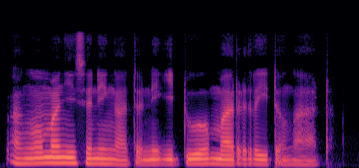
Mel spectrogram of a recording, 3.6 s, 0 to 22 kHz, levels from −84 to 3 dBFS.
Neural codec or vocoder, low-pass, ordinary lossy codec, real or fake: codec, 24 kHz, 0.9 kbps, DualCodec; 9.9 kHz; none; fake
